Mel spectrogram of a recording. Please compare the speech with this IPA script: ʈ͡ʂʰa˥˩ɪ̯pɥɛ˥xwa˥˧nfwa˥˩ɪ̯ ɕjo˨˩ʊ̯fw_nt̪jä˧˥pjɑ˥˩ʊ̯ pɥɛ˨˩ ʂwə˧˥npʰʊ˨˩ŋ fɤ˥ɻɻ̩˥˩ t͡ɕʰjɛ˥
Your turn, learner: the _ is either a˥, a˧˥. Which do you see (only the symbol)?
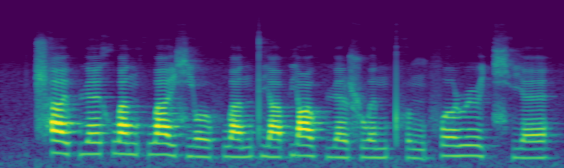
a˧˥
